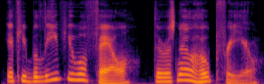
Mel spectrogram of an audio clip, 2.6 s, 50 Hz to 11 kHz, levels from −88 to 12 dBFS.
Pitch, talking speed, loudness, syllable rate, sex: 165 Hz, 275 wpm, -18 LUFS, 6.2 syllables/s, male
